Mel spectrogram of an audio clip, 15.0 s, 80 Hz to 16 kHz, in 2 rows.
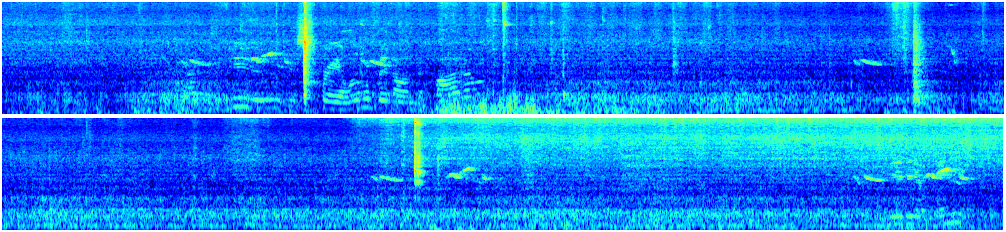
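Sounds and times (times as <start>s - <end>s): wind rumble on microphone: 0.0s - 15.0s
bird chirps: 10.3s - 11.3s, 13.8s - 14.9s.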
